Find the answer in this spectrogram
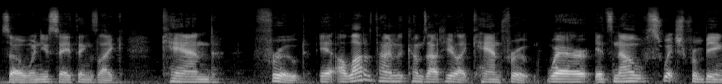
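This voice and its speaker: A man speaks at a moderate pace in a medium pitch with an American accent. It is an ordinary speaking voice. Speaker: phonetics professor. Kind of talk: interview answer.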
